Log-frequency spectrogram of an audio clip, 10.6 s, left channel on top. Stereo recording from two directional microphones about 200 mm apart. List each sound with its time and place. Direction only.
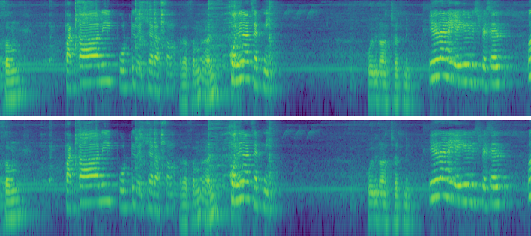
0.0 s a woman's voice: 10° right (ahead or behind)
2.6 s dishes: 5° right (ahead or behind)
7.3 s a woman's voice: 10° right (ahead or behind)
